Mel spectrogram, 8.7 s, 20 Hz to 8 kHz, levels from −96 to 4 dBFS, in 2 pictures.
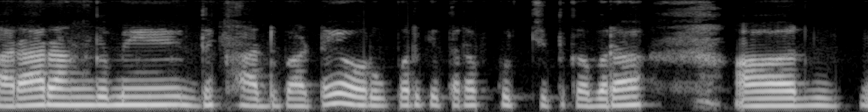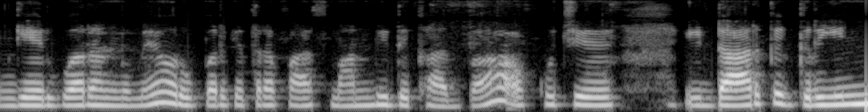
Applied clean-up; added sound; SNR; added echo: none; none; none; none.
